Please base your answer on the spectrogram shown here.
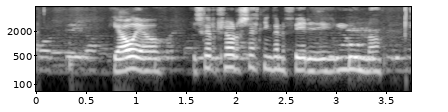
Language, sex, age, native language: Icelandic, male, 11, Icelandic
